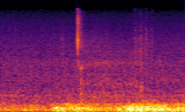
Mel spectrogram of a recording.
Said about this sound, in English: And join me in listening to some of the thunder happening here. I'm not sure if it'll carry through to the background, but there's a big storm happening. And hopefully, keeping everyone safe but I do appreciate an August thunderstorm in Michigan.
